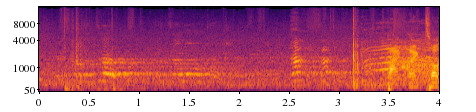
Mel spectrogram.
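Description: Taekwondo bout in a sports hall: short shouts in the hall, then sharp smacks near the end as a kick is thrown.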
